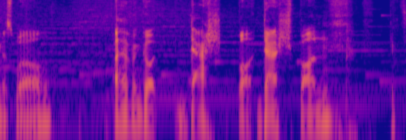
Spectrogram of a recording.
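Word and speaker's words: Dachsbun: I haven't got Dash Bun.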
